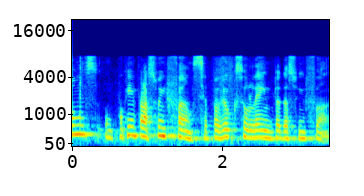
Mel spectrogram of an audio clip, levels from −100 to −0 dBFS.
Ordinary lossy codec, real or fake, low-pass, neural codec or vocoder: none; fake; none; codec, 16 kHz, 2 kbps, FunCodec, trained on Chinese and English, 25 frames a second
